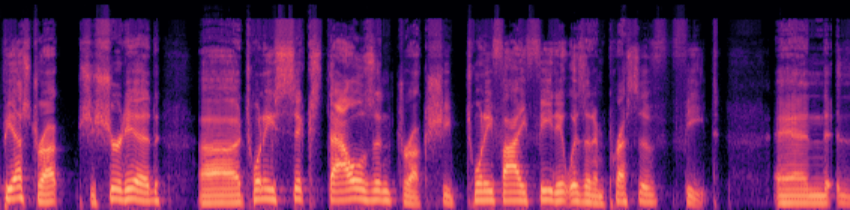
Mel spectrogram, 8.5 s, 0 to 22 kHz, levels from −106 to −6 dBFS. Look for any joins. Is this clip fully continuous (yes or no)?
no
